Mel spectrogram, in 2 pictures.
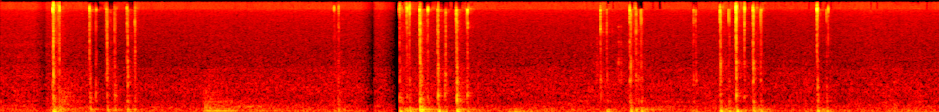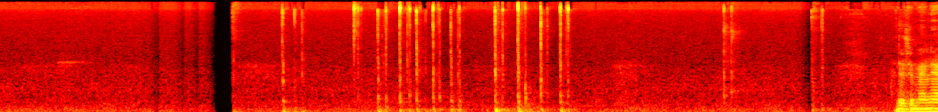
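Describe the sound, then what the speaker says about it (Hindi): Computer keyboard typing while an online cabin crew job application is filled in: close, quiet key clicks in irregular bursts, broken by short pauses. "मैं इसमें सारी चीज़ें आपकी कुछ भी टाइप कर देता हूँ"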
